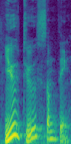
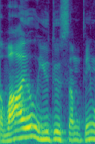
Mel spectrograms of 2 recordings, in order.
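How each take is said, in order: First: "you do something" falling to a close; spaced words, final fall on "something". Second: Slow read, "something" kept up; drawn-out "while you do something" hanging on "something"; rising tone. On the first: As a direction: drop "something" to finish. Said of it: "내려있습니다". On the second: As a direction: leave "something" lifted, clause unfinished. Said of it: "올려있고". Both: Shown as a demonstration.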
